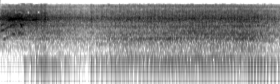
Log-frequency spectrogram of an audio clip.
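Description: A motorcycle engine runs in a village in India as two riders climb onto the bike. It holds a steady, low buzzing drone with a brief dip early on.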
